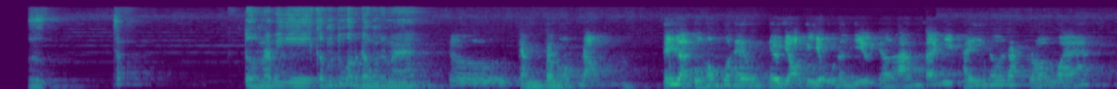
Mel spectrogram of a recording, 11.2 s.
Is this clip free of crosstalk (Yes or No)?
Yes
